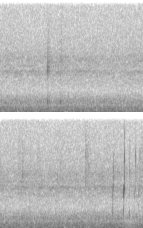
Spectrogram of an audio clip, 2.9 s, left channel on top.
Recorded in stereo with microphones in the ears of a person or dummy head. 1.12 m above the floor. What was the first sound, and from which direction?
Only background noise.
